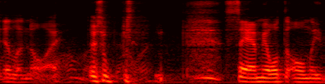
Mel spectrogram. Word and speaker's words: Illinois: area here um overall and S is silent gotcha so it's Illinois there's Samuel with the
